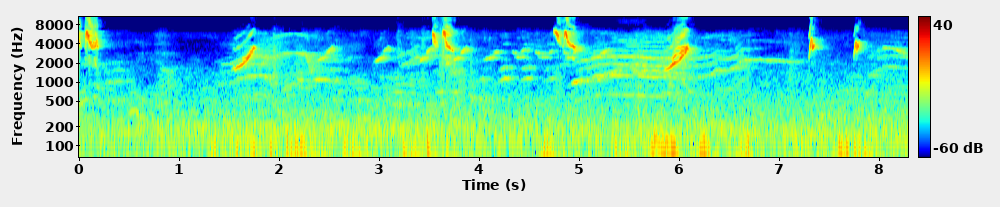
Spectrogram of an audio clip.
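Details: Singing oriental magpie-robin in peak form, used to attract untrained birds: varied whistles, rising slurs and trilled phrases spaced every second or so, sharp high notes between them, faint background hum.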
